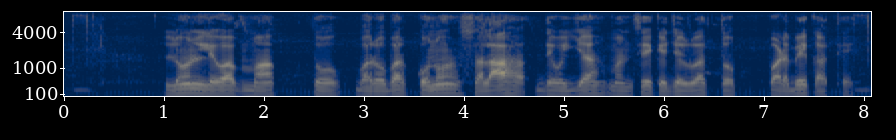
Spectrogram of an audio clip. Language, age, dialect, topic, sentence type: Chhattisgarhi, 18-24, Central, banking, statement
